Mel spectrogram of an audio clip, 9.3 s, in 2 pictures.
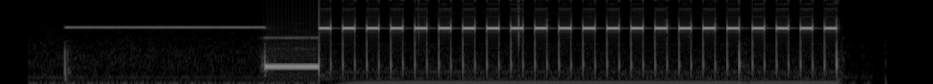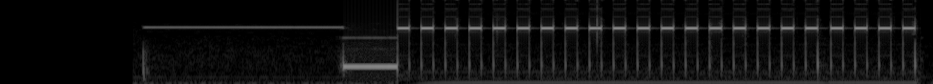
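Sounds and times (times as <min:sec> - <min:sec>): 
pager alert: 0:01.6 - 0:04.2, 0:06.7 - 0:09.3.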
